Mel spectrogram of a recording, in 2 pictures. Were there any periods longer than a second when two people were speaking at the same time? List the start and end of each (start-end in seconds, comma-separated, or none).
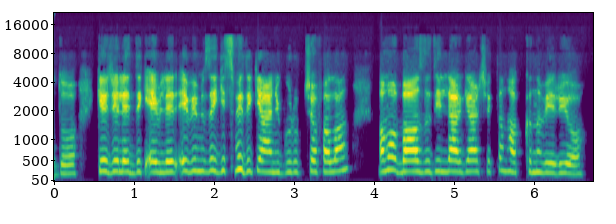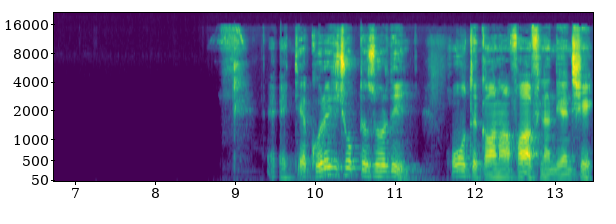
none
